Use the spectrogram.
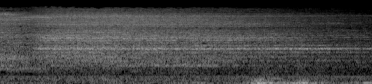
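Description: A JR 115 series electric train in the first Nagano livery pulls out of Komoro station, a broad steady hiss and rumble that fills the platform and then slowly eases as it moves off.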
